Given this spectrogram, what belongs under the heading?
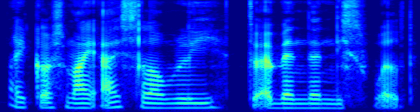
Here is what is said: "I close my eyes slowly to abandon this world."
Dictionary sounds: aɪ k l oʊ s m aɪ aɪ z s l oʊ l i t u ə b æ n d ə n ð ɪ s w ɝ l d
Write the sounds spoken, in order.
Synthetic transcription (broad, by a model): aɪ k oʊ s m aɪ aɪ s l oʊ l i t u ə b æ n d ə n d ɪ s w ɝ l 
